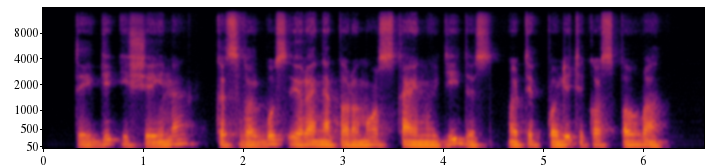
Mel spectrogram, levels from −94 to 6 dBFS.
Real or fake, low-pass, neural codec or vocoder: fake; 14.4 kHz; autoencoder, 48 kHz, 32 numbers a frame, DAC-VAE, trained on Japanese speech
